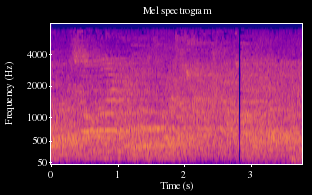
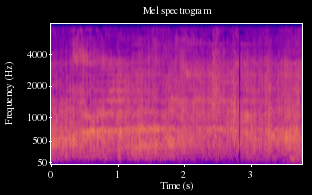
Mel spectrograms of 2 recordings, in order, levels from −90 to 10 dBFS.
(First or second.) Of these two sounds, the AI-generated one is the second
